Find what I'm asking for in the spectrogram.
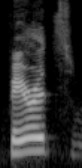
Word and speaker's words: Ferentz: Nobody knew how to say his name, but yes, Ferentz rhymes with parents.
